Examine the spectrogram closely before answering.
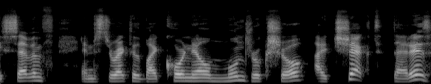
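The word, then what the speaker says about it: Kornél Mundruczó: on netflix january 7th and is directed by cornell mundruksho i checked that is how you pronounce it and it stars vanessa kirby shia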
